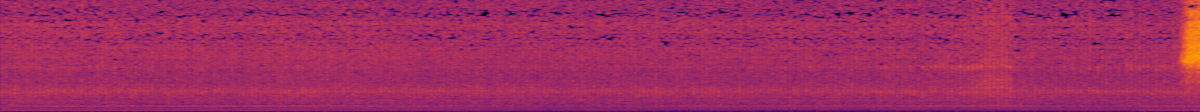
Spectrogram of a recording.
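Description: A faint, steady hum with hiss.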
